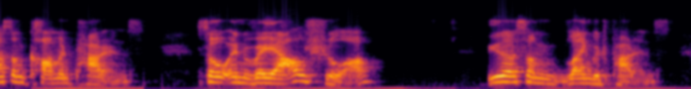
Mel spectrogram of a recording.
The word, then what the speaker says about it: Realschule: But most of the time, if you hear A in German, it's E. So Realschule. That's pretty important. So Realschule. And then the A sound, Realschule is spelled with an A. And ignore the sometimes O for now, because that might get a little complicated. But for now, the Real, that's spelled with an A. So if you're Real, it's not real, it's Real. So it's a different spelling.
